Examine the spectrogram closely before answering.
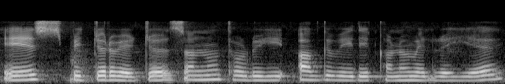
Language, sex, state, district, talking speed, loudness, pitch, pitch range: Punjabi, female, Punjab, Kapurthala, 140 wpm, -16 LUFS, 195 Hz, 185-205 Hz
